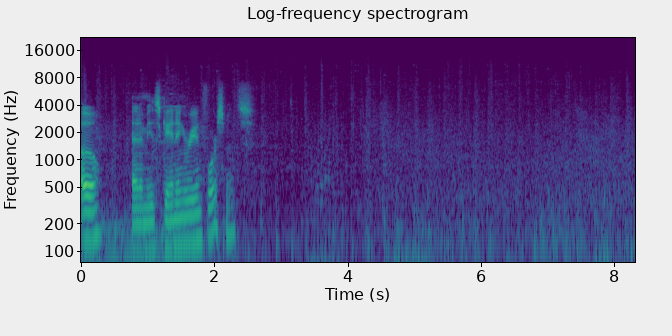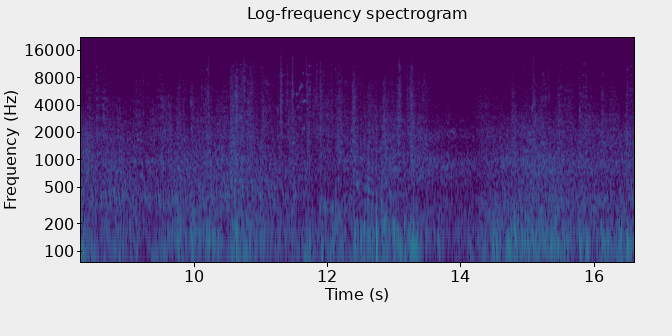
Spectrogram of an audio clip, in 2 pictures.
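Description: Footsteps run quickly over hard ground.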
